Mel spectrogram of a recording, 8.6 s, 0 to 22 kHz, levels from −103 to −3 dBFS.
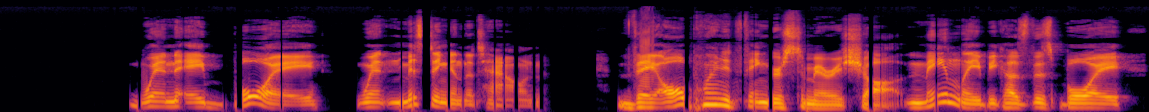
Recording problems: choppy; very; from 1 to 2 s, from 3 to 4 s and from 5 to 7.5 s; 13% of the speech affected

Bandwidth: 17.5 kHz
